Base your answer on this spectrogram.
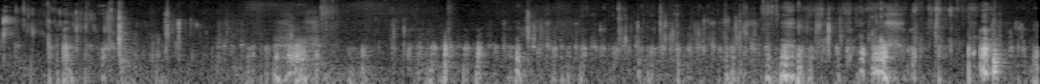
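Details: Shih Tzu puppy or dog eating kibble, giving steady close-up crunching with bursts of grinding bites roughly every second, louder toward the end, in a quiet small room.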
